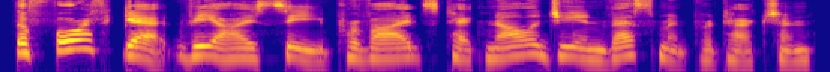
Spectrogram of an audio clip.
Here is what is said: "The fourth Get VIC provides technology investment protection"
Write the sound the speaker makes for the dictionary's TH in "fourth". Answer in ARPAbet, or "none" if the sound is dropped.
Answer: TH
